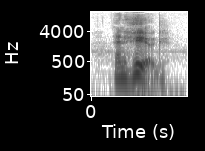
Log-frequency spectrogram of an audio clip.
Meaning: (adjective) 1. high; tall; reaching a great distance from the ground or being found high above it 2. of a quantity or value: high, great or large 3. high-pitched 4. loud; strong sound
- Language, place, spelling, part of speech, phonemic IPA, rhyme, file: Swedish, Gotland, hög, adjective / noun, /høːɡ/, -øːɡ, Sv-hög.ogg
